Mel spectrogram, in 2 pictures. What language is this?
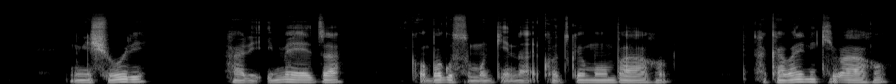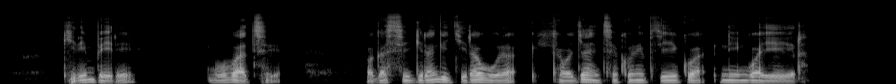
Rundi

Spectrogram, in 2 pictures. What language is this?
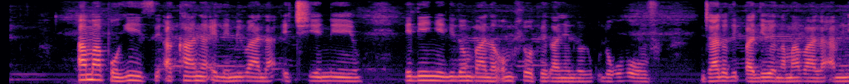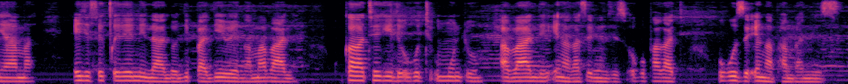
North Ndebele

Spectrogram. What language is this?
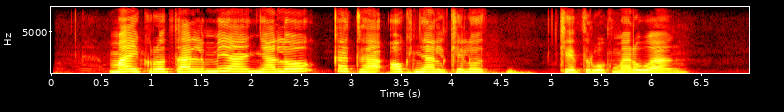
Luo (Kenya and Tanzania)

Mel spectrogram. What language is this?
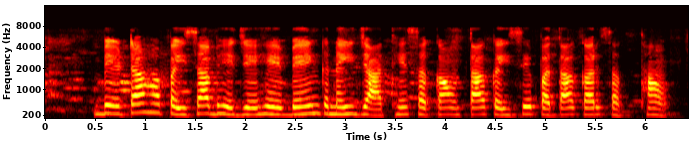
Chhattisgarhi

